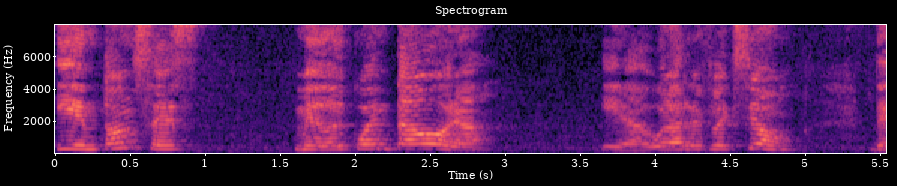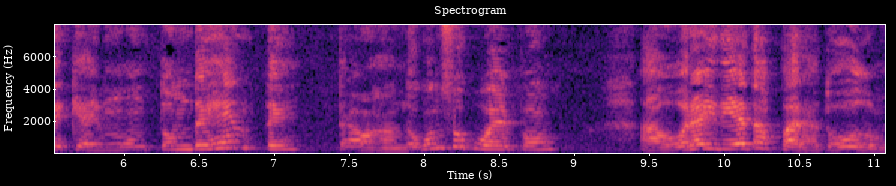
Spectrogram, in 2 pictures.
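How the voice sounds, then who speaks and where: Using lively intonation and a high pitch, a woman speaks at a fairly slow pace, leaving long, frequent pauses. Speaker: hypnotherapist and show host. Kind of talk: motivational talk.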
